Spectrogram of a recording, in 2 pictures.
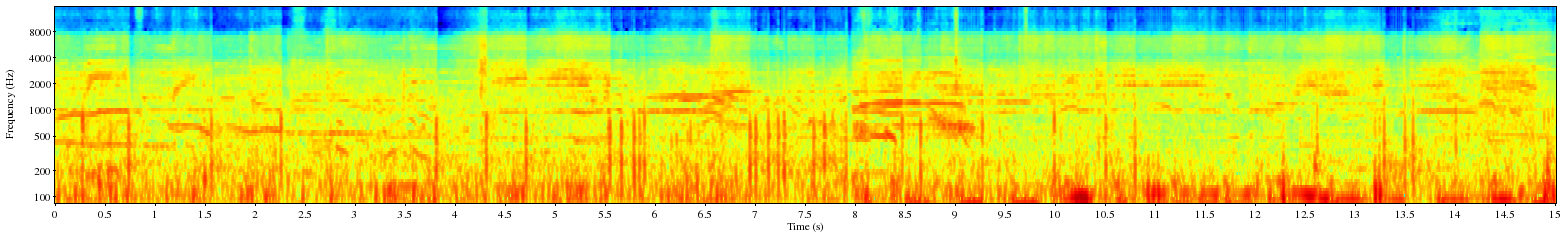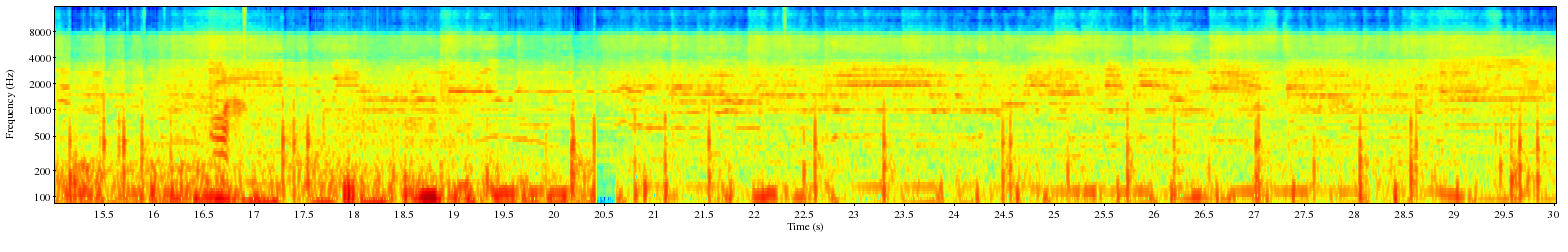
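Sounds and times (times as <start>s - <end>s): fireworks cracks and bangs: 0.0s - 30.0s
firework whistles: 3.8s - 11.4s, 12.0s - 19.4s, 20.4s - 30.0s
heavy low thumps: 7.0s - 21.1s.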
